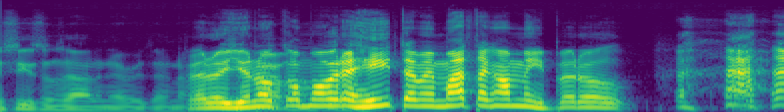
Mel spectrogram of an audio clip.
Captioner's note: speaking In Foreign Language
